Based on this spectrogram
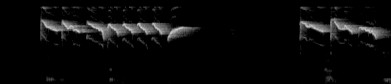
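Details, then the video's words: High-pitched Buxton's white-eye song used to call out rivals, delivered in the 'ngalas nembak' manner: a fast run of about ten sharp descending chirps, a pause, then a shorter burst of the same notes. "Suara Burung Pleci Buxtoni Gacor Ngalas Nembak Memanggil Lawan"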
